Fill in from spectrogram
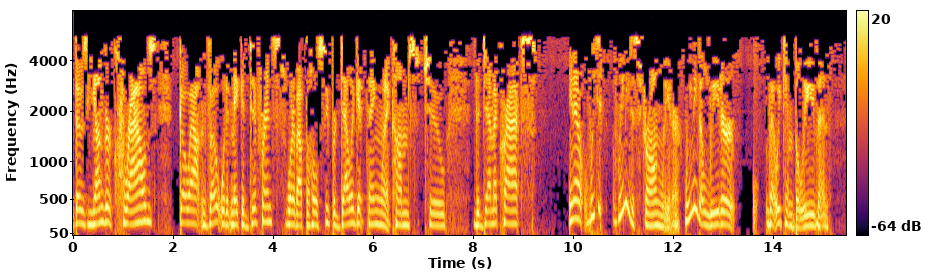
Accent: New Jersey, United States; There's a place where I grew up in New Jersey, South Jersey, Philadelphia area, and it's called Gaetano's

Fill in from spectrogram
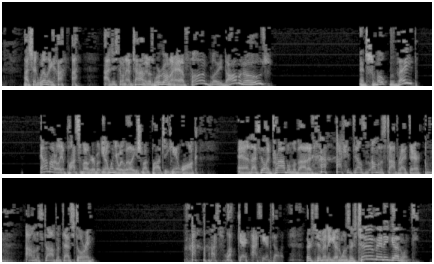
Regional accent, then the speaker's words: Dallas, Texas, United States; I grew up in Dallas, Texas, okay?

